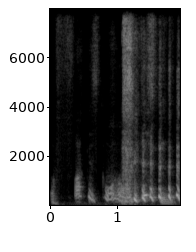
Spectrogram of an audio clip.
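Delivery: mock annoyed, irritated, full of attitude. Retelling turning his head to the side at someone: retelling own irritated attitude. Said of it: "now I'm getting an attitude".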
